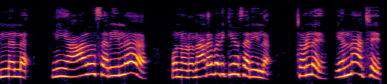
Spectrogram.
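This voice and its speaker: A caring young woman who turns stern and demanding with her cousin, as a woman voices her in a cartoon. The voice is very high and close-miked and dry. She presses hard for answers. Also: normal speed, a bit bright, dry recording. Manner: coaxing, then demanding and scolding. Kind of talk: cartoon voice acting.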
